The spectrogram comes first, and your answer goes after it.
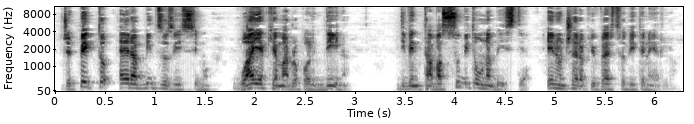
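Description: A man reading a classic tale aloud in lively scripted narration. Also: medium pitch, quick pace, slightly rough. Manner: lively storytelling delivery. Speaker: audiobook reader.

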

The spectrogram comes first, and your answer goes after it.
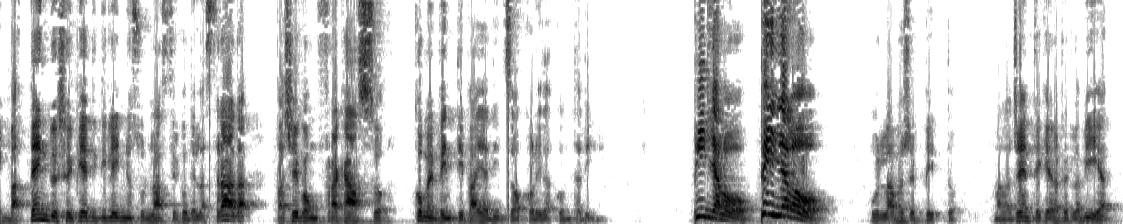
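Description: Lively, bright-voiced male storyteller. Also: mid-range voice. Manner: expressive, storytelling cadence. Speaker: narrator. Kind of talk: audiobook reading of a classic tale.

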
